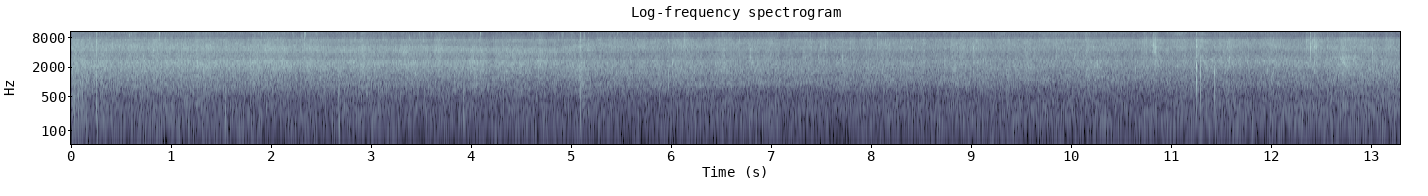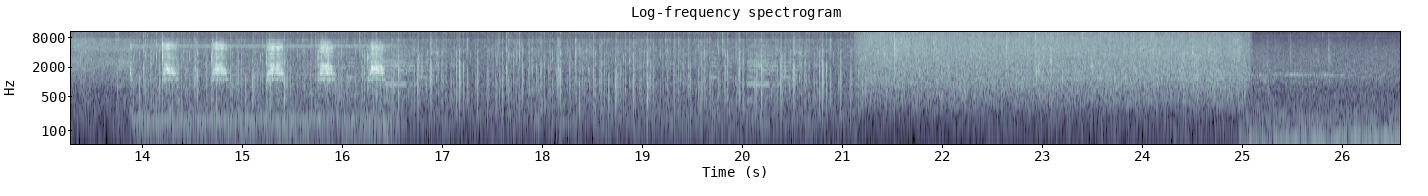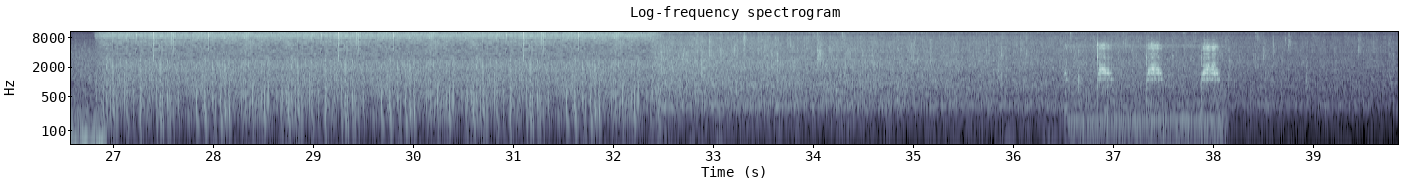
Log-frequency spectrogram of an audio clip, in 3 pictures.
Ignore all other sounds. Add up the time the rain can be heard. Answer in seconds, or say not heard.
40 s.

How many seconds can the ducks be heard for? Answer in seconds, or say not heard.
4 s.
